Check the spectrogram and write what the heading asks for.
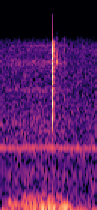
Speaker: if you can hear that snoring that's my dog snoring next to apologies for that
